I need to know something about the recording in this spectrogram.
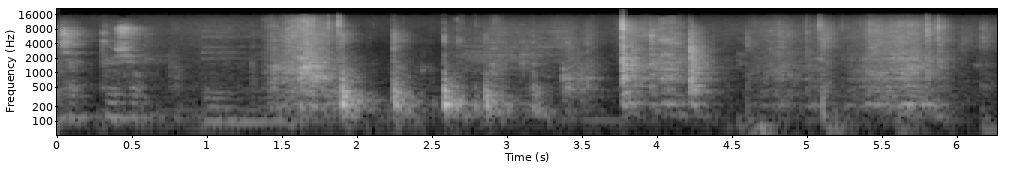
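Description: A plastic bag rustles as a young man opens a box.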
